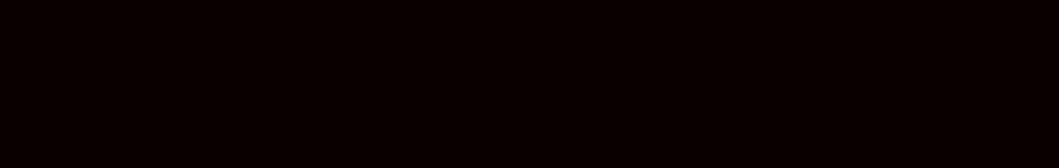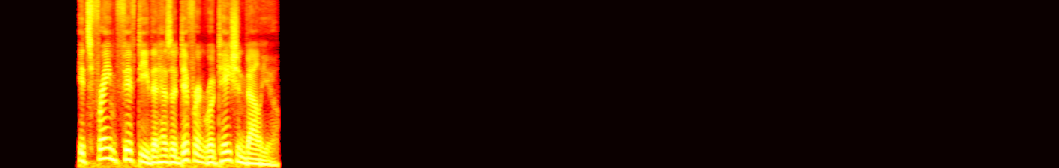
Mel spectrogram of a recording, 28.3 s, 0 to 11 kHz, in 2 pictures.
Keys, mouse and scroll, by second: 1.2 click, 1.8 click, 23.7 click.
